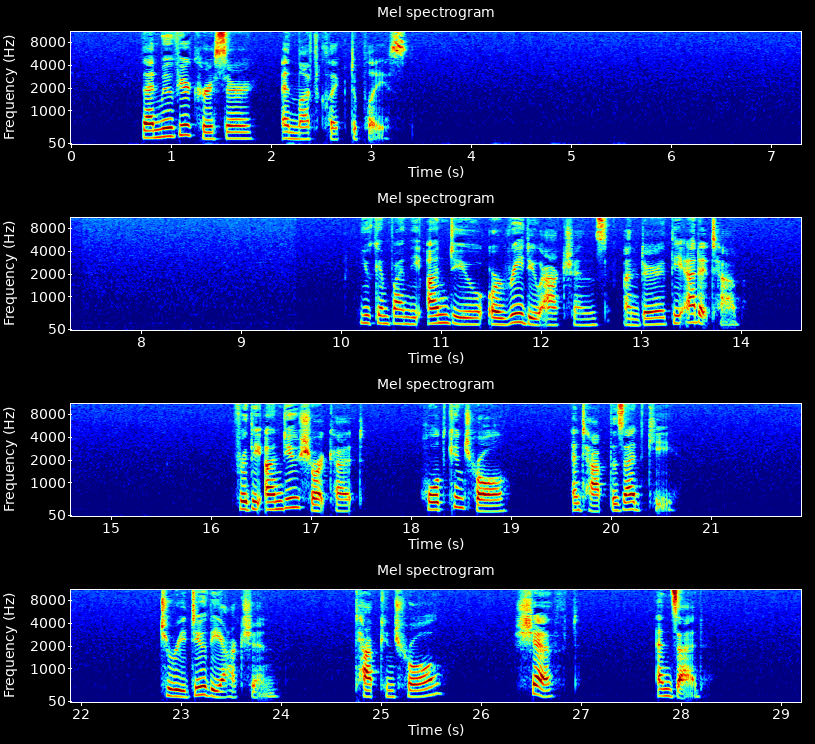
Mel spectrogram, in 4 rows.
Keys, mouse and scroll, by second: 1.5-3.8 drag, 18.8 ctrl+z, 25.2 ctrl+shift+z.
